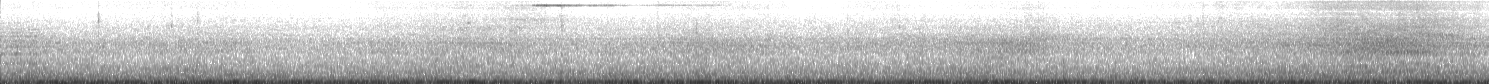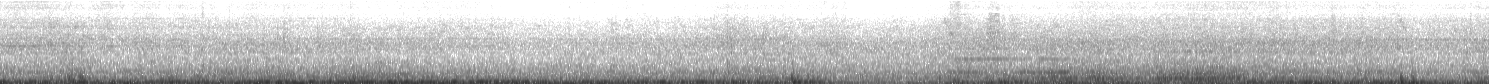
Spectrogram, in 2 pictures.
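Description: Car driving in town traffic: a steady low rumble of engine and road noise, which falls off briefly about three-quarters of the way through.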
